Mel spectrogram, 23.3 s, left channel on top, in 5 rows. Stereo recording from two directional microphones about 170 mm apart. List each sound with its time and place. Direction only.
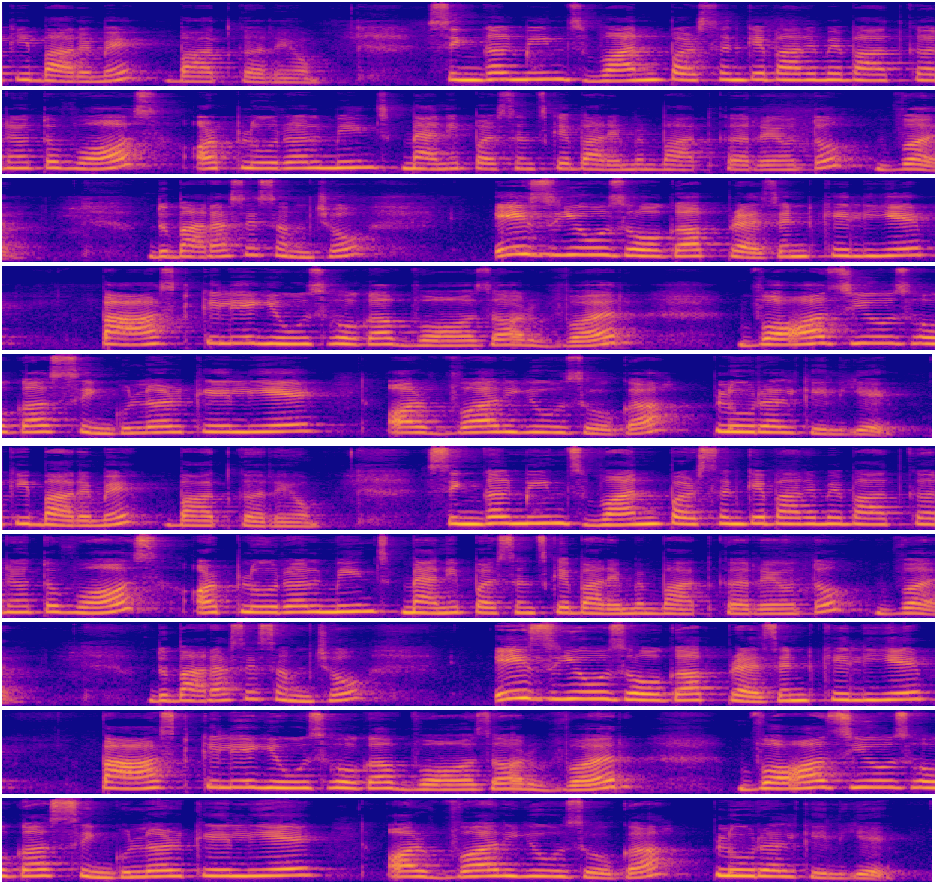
0.0 s speech: 60° right (ahead or behind); by 8.9 s 40° right (ahead or behind)
9.1 s a woman's voice: 15° right (ahead or behind)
